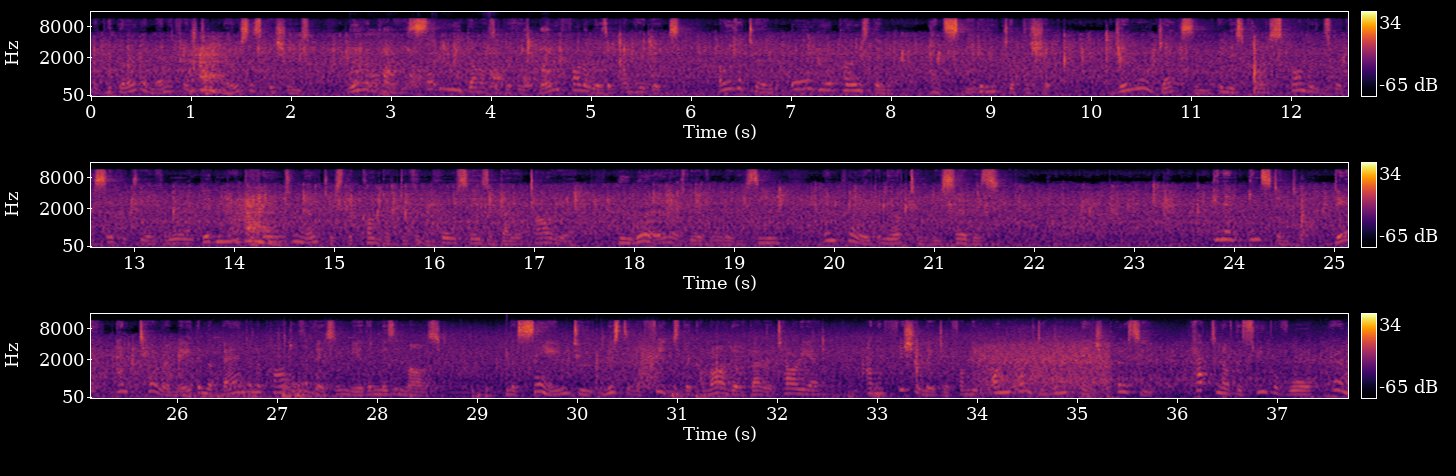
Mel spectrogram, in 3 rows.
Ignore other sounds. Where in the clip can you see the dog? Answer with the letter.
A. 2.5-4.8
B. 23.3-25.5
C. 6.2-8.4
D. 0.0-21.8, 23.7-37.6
A.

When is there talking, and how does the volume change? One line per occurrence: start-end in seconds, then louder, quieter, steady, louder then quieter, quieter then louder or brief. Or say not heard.
0.0-21.8 steady
23.7-37.6 steady.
